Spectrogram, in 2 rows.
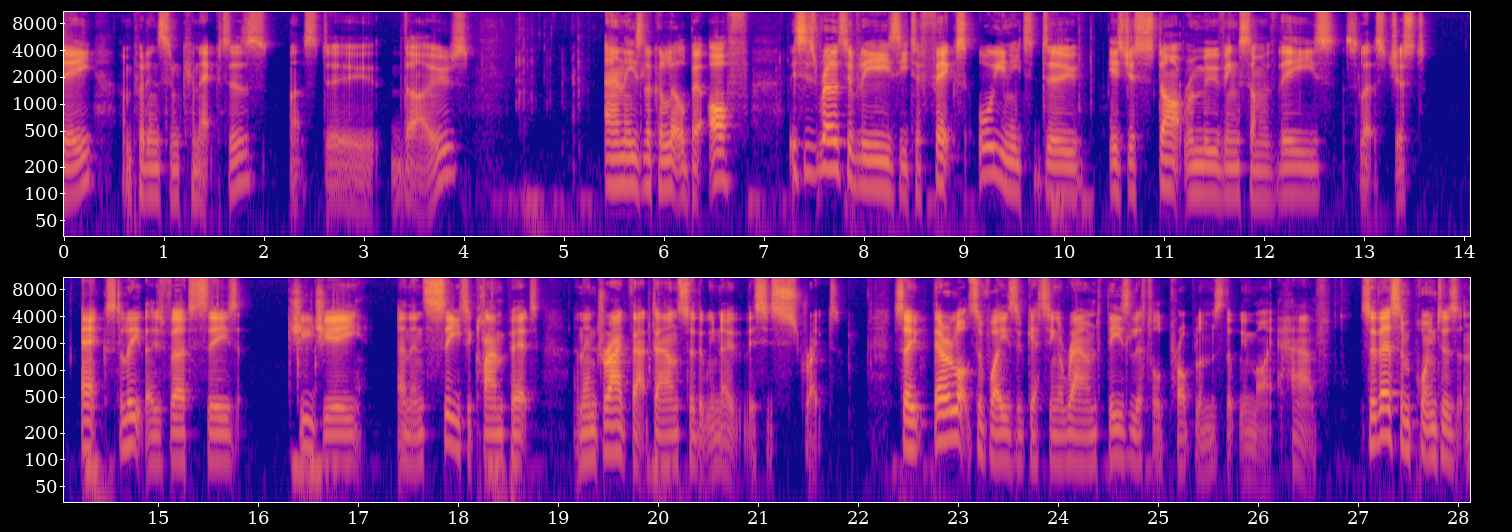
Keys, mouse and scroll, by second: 0.4 scroll down 1, 5.0 shift+middle click, 6.9 shift+middle click, 7.8 shift+middle click, 8.7 shift+middle click, 9.8 Tab, 10.4 shift+z, 11.2 scroll up 1, 14.3 x, 16.3 g, 18.2 c, 20.0 shift+z, 20.6 middle click, 22.2 scroll down 1, 22.4 shift+middle click, 22.9 middle click, 24.4 Tab, 27.1 scroll down 1, 27.4 middle click.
